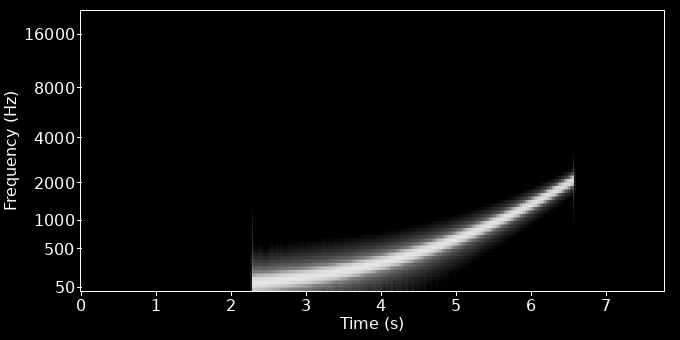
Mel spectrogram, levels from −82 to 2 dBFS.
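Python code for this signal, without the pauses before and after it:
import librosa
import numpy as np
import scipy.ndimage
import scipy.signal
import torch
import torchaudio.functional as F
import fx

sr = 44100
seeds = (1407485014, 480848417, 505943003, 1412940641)

y = fx.ess(sr, length_s=4.3, from_hz=87.0, to_hz=2100.0, level_db=-8.5)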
